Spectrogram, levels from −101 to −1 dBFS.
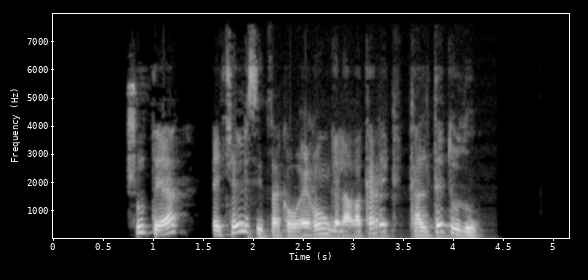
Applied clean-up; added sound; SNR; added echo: neural mask model RNNoise.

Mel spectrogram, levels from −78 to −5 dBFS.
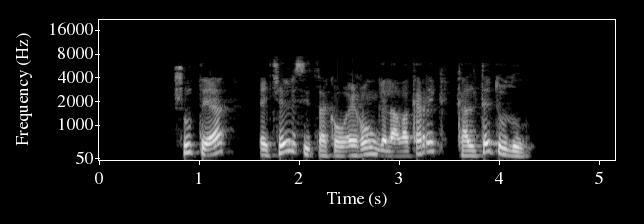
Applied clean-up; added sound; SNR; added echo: none; none; none; none.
